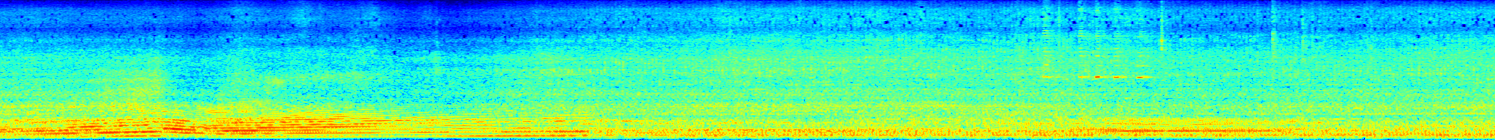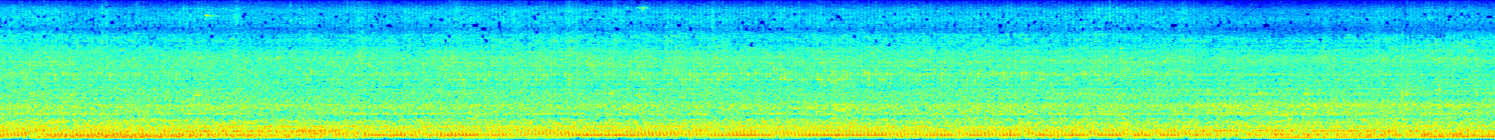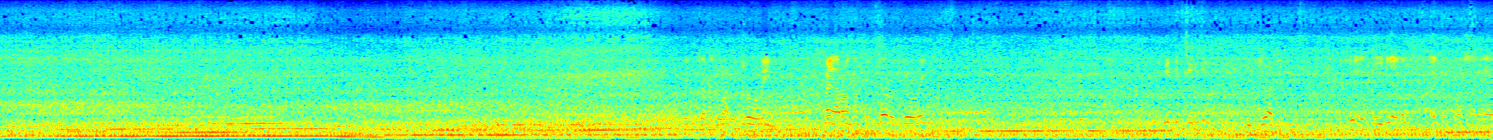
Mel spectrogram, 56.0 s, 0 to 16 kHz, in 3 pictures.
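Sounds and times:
motorcycle passing: 0:00.0 - 0:17.5
diesel truck engine idling: 0:06.2 - 0:56.0.

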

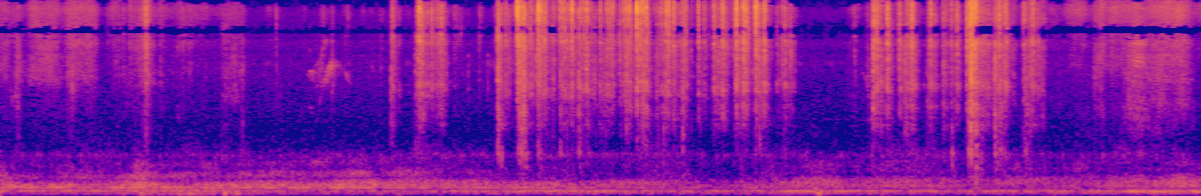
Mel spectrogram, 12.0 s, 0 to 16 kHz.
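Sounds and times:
rustling in brush: 0:00.0 - 0:02.4, 0:10.6 - 0:12.0.

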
